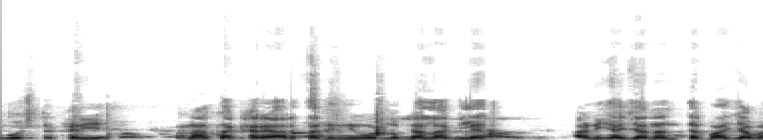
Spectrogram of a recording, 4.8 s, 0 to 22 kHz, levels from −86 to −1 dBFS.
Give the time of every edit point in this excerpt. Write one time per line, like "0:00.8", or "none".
none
